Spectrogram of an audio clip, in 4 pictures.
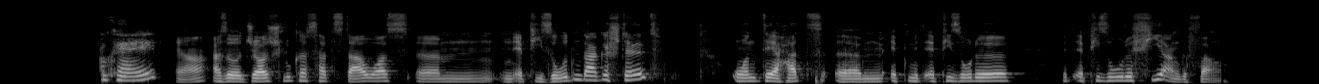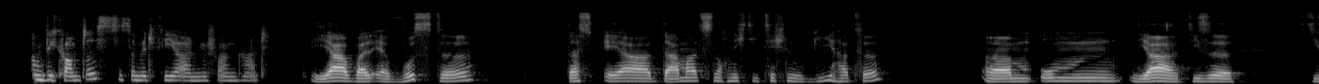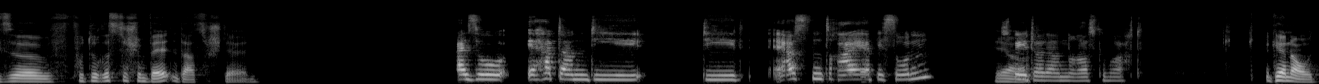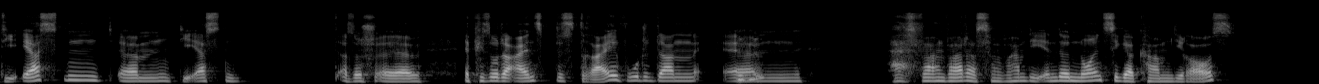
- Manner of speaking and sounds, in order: snort
- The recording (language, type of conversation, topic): German, unstructured, Wie hat sich die Darstellung von Technologie in Filmen im Laufe der Jahre entwickelt?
